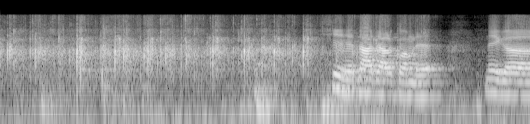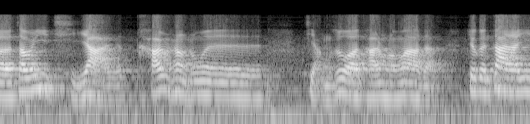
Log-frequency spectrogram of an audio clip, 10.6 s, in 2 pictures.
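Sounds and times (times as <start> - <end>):
crowd applause: 0.0 - 4.0
speech: 3.3 - 10.5.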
